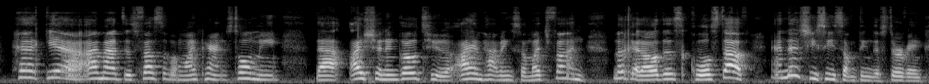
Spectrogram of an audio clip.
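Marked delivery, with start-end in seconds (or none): none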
